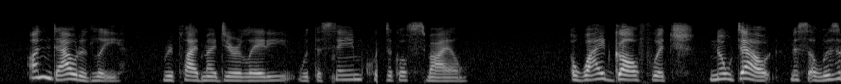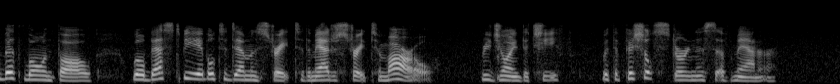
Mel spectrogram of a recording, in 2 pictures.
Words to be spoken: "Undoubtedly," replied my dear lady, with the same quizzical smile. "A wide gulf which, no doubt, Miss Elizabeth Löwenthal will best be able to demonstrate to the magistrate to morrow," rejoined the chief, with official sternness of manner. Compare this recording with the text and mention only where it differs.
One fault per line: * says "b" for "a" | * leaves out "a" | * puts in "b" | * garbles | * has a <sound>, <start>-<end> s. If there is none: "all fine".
* has a dropout, 3.8-3.9 s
